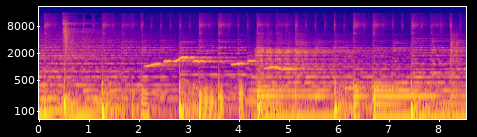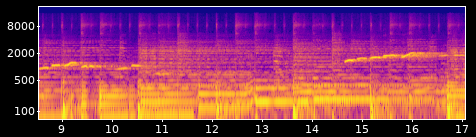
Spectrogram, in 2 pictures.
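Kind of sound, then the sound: whistled melody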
